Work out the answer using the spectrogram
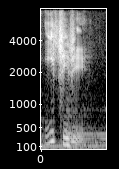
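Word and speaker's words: Ijichi: But nonetheless, right, we get to see Ichiji.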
